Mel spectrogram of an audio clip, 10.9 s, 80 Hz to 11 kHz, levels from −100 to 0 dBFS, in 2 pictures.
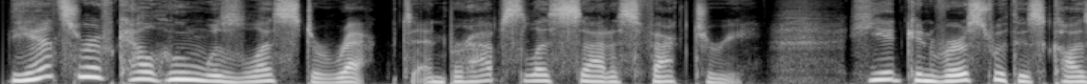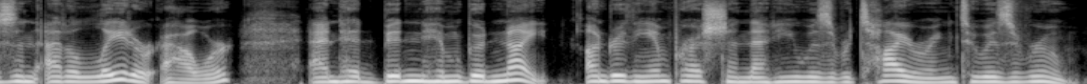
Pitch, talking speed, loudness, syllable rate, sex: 200 Hz, 205 wpm, -19 LUFS, 5.6 syllables/s, female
